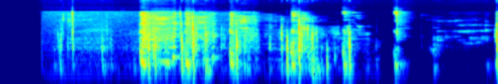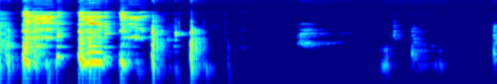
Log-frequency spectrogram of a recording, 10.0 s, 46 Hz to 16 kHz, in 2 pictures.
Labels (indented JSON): {
  "expert_labels": [
    {
      "quality": "ok",
      "cough_type": "dry",
      "dyspnea": false,
      "wheezing": false,
      "stridor": false,
      "choking": false,
      "congestion": false,
      "nothing": true,
      "diagnosis": "lower respiratory tract infection",
      "severity": "mild"
    }
  ],
  "age": 31,
  "gender": "male",
  "respiratory_condition": false,
  "fever_muscle_pain": false,
  "status": "symptomatic"
}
